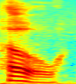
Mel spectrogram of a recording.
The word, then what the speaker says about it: apropos: And Yeah, Todd said apropos, and it's apropos. yeah, apropos, APROPOS. Oh, and the S Uh, is silent. yes, yes.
